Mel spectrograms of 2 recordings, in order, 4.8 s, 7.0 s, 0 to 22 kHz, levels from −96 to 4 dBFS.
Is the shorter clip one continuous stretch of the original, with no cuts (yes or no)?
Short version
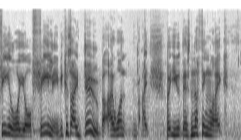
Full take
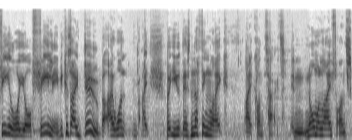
yes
